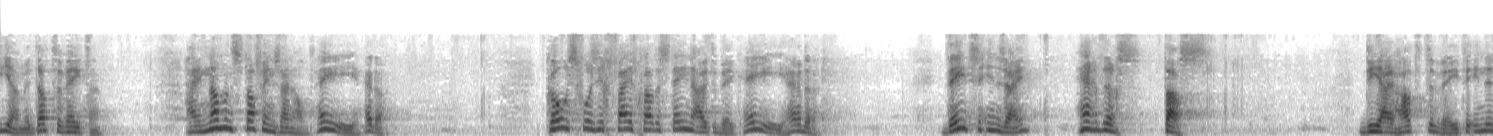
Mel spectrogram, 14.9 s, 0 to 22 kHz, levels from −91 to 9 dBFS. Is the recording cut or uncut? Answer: uncut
